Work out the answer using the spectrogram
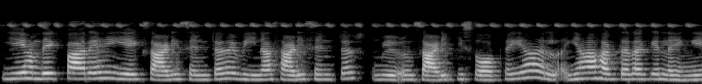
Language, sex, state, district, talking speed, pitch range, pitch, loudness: Hindi, female, Chandigarh, Chandigarh, 205 wpm, 220-260 Hz, 240 Hz, -19 LUFS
